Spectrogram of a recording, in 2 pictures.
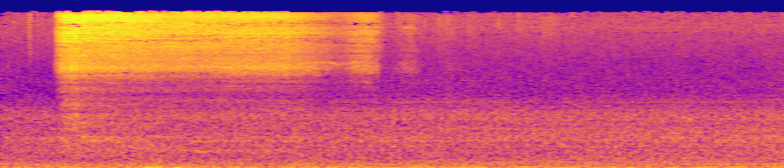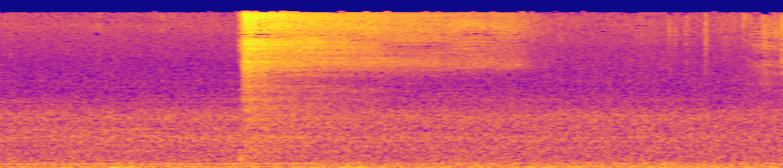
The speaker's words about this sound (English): And breathe in through the nose.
